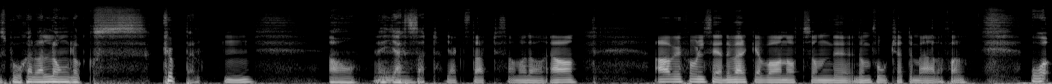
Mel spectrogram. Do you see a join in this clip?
yes; 1 cut; at 3.3 s

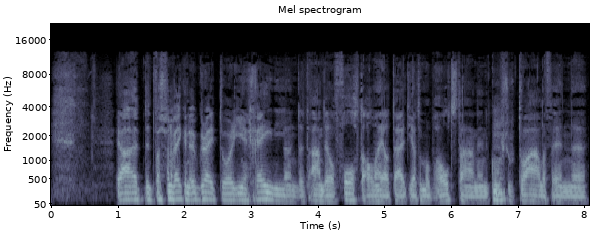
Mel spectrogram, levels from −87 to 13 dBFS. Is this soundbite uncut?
no; 1 cut; at 3.5 s

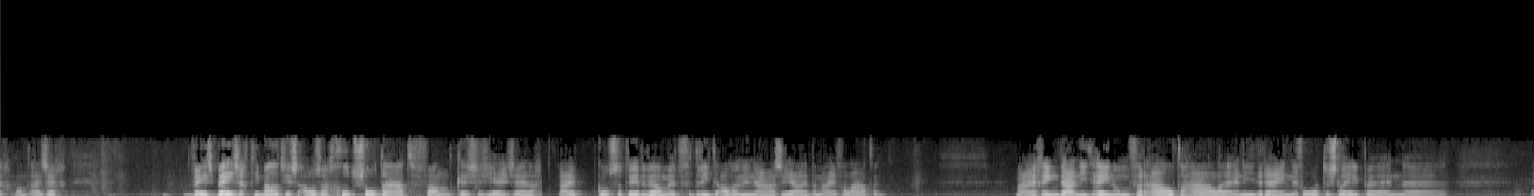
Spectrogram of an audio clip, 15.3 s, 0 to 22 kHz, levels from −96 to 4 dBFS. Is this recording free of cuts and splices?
no; 2 cuts; at 5.4 s, 12.9 s

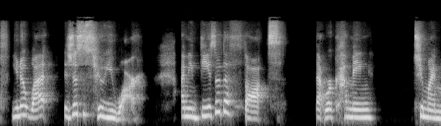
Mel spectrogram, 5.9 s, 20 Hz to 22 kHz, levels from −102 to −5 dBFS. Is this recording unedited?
yes; 0 cuts

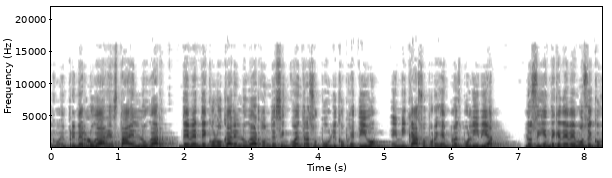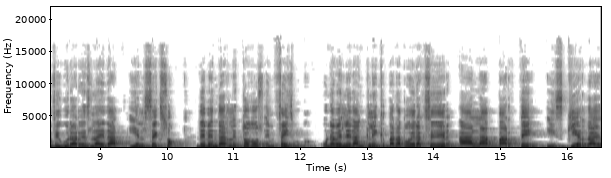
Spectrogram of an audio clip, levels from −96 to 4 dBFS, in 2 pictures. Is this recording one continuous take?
no; 1 cut; at 10.4 s

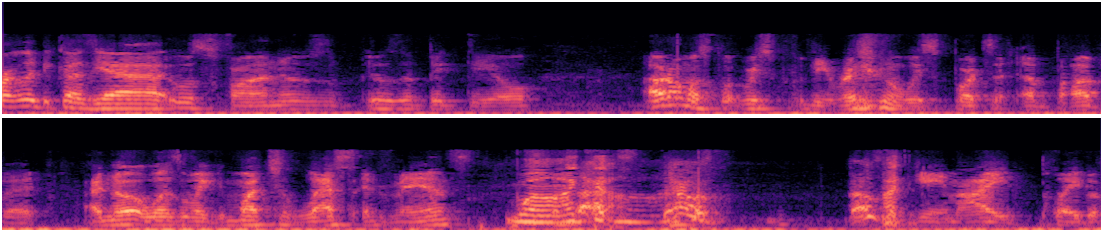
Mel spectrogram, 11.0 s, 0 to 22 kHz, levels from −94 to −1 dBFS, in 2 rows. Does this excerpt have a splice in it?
no; 0 cuts

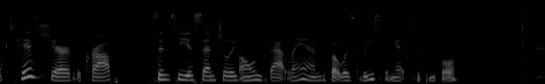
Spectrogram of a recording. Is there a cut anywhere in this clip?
yes; 2 cuts; at 2.4 s, 3.6 s

